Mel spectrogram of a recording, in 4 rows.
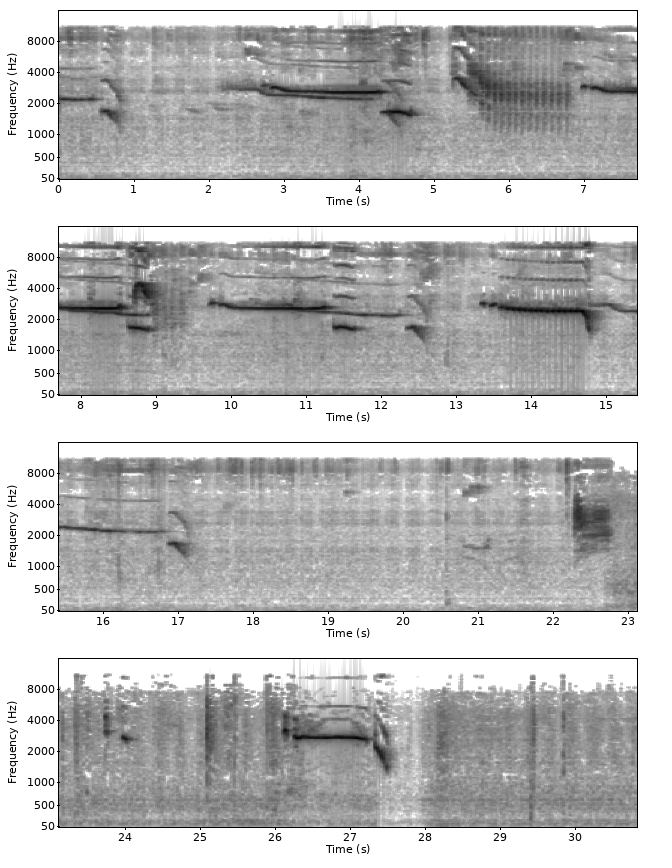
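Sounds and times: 
singer singing long whistles: 0:00.0 - 0:01.0, 0:01.6 - 0:17.2, 0:20.8 - 0:21.2, 0:22.2 - 0:22.8, 0:23.7 - 0:24.2, 0:26.1 - 0:27.6.

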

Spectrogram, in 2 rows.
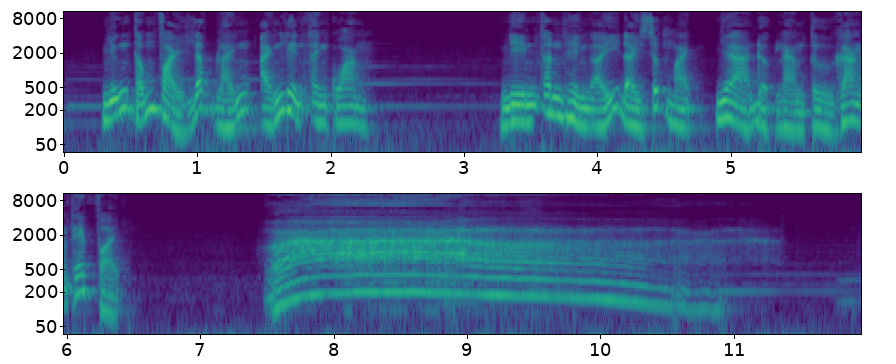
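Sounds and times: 
speech: 0:00.3 - 0:02.4, 0:03.3 - 0:06.5, 0:07.5 - 0:08.5
giant dragon roar: 0:07.5 - 0:11.4.

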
